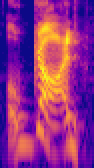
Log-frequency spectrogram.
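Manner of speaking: loud high dread; horrified groan. Real, not acted. Player dreading the story, loud high cry. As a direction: cry out as if you know what's coming.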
